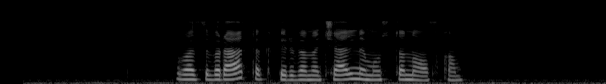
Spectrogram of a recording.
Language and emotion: Russian, neutral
